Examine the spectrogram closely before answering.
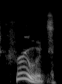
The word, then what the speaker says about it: Crute: Pronunciation is Crute, but lots of variants: a Crudy.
